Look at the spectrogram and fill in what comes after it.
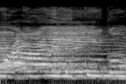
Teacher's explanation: علیکم عین کی آواز نکالیں گے اور لام کے بعد یا حروف لین میں سے ہے. علیکم کاف باریک ہے اور میم پر غنہ نہیں کریں گے. میم ساکن کے بعد با اور میم کے علاوہ کوئی اور حرف آ جائے تو غنہ نہیں کریں گے.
